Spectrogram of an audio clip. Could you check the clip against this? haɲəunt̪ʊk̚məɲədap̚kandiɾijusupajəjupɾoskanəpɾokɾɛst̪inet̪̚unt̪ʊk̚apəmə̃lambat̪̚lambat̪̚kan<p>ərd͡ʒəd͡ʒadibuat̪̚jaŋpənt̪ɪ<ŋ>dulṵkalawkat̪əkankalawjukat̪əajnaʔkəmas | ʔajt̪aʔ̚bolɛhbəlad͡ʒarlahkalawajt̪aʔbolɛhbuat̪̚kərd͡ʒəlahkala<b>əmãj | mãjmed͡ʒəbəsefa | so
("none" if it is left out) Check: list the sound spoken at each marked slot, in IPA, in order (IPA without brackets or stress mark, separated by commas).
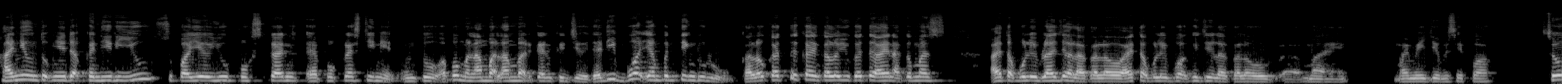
k, ŋ, w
